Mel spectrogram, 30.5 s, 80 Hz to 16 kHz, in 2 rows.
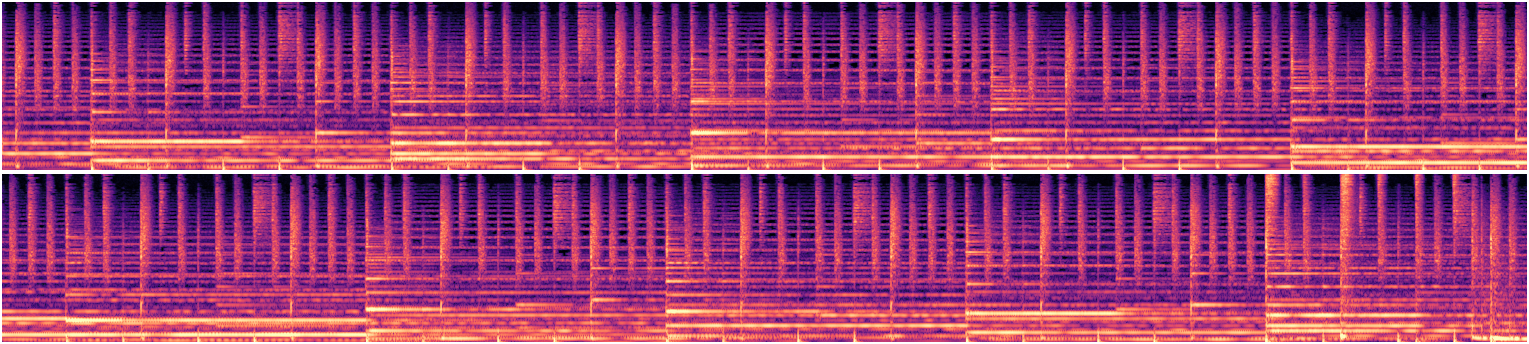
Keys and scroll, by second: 5.7 Return, 22.1 ctrl+t, 28.9 Return.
